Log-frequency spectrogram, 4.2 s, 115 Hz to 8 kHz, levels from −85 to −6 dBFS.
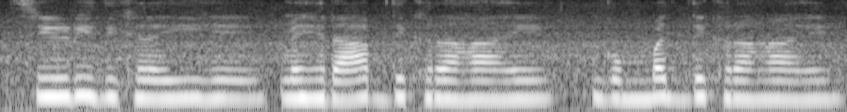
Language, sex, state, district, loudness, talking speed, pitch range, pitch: Hindi, female, Bihar, Jahanabad, -16 LUFS, 170 wpm, 190-205 Hz, 195 Hz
